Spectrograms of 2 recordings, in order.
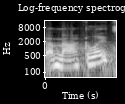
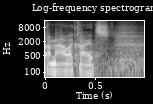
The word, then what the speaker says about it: Amalekites: those two clans the imites or was that how you pronounce it I think it's I think it's pronounced amalekites amalekites um they a lot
